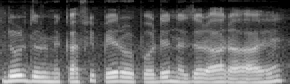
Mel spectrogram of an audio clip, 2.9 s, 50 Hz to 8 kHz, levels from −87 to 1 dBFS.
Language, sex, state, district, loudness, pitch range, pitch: Hindi, male, Arunachal Pradesh, Papum Pare, -15 LUFS, 135-160 Hz, 145 Hz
